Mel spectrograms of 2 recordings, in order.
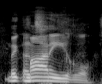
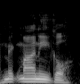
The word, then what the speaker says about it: McMoneagle: Joe McGonigal, I think I'm saying that right. McMoneagle. Sorry. He's a U.S. Army Chief Warrant Officer. – McMoneagle? – It somehow got worse. – McMoneagle. McMoneagle.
